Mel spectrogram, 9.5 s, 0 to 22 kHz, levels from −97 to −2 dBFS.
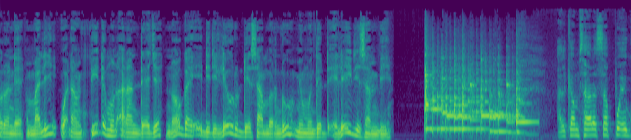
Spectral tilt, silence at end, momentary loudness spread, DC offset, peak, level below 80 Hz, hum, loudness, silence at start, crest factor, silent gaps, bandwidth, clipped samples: -5.5 dB/octave; 0 s; 5 LU; under 0.1%; 0 dBFS; -62 dBFS; none; -25 LUFS; 0 s; 24 dB; none; 16.5 kHz; under 0.1%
